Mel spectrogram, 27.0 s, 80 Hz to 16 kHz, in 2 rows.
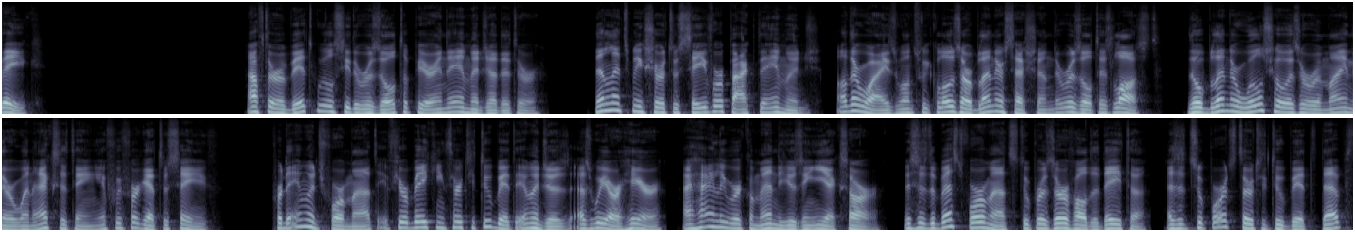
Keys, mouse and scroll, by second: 1.6 click, 5.7-7.0 scroll up 2, 7.0 scroll down 1, 8.8 click.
